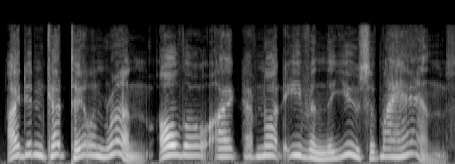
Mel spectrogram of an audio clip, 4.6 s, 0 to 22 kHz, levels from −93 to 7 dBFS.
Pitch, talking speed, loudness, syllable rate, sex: 195 Hz, 210 wpm, -18 LUFS, 4.6 syllables/s, male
